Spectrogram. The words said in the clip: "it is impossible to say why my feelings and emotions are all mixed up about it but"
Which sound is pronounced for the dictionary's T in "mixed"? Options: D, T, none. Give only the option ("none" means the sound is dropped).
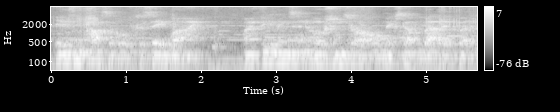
T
